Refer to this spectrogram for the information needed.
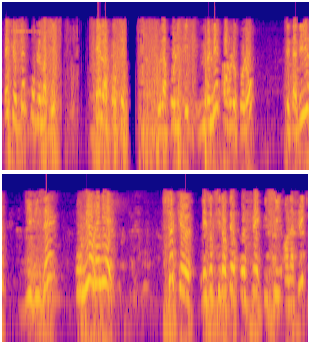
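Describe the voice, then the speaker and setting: A man with a Congolese accent debating in a measured, didactic way, in short deliberate phrases and with rhetorical questions. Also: high voice. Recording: thin, phone-like narrow sound.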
